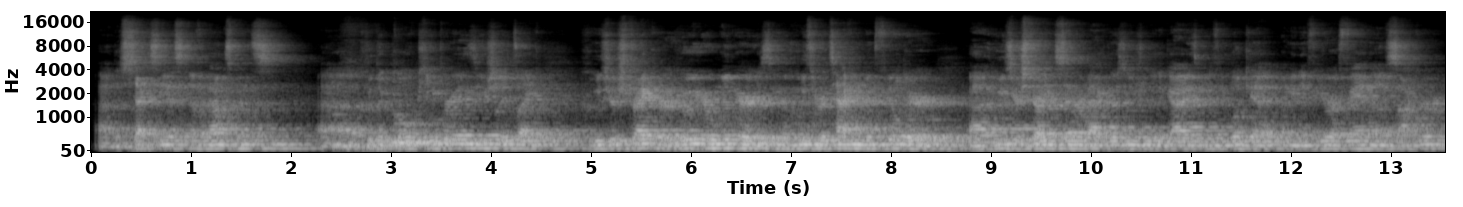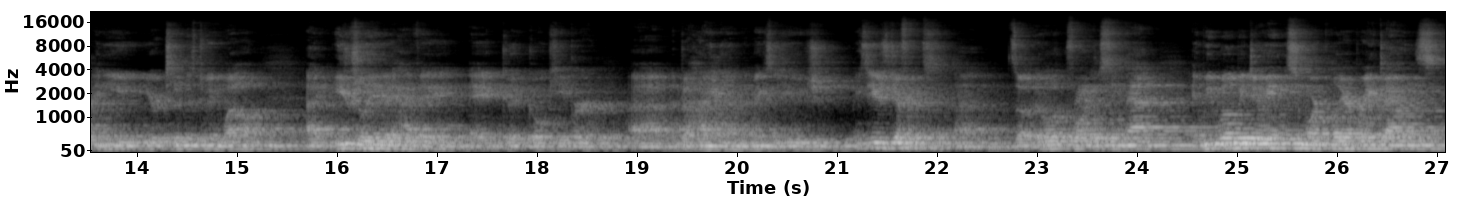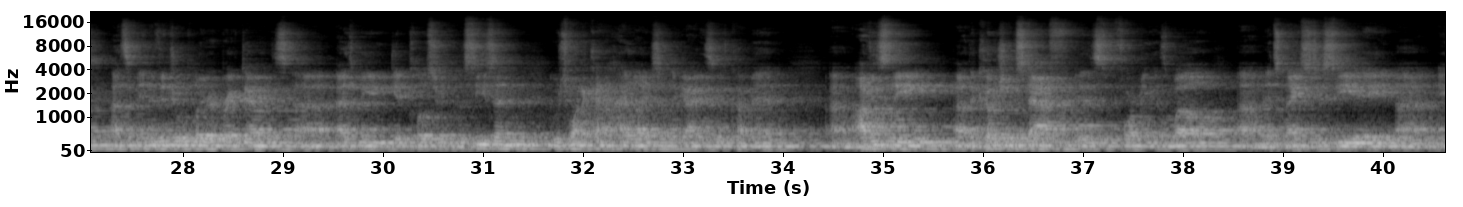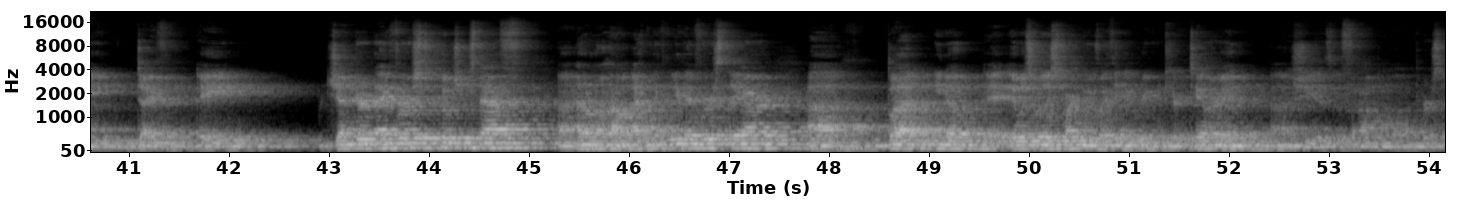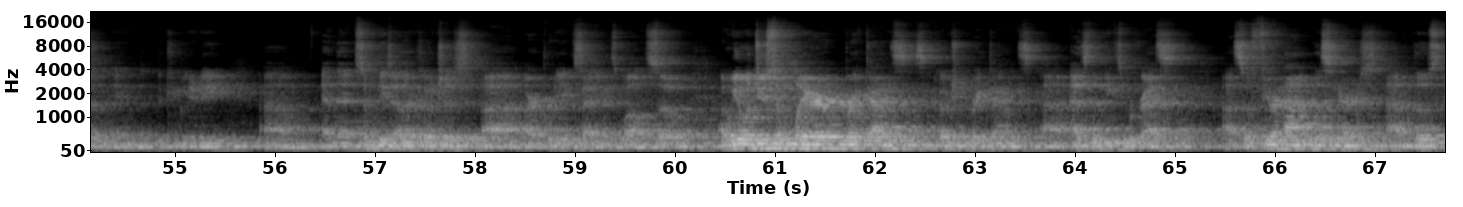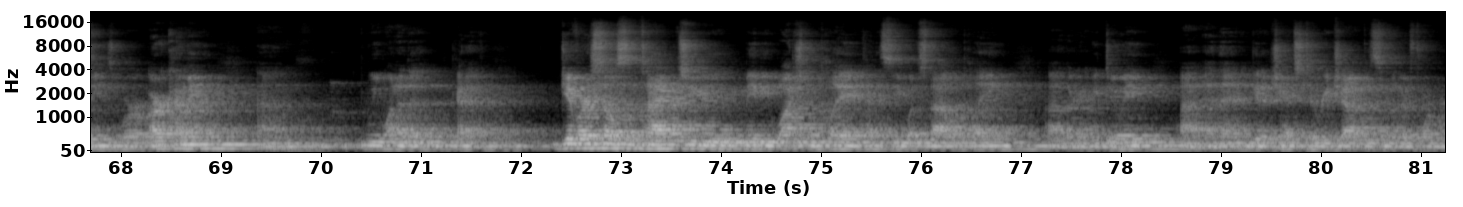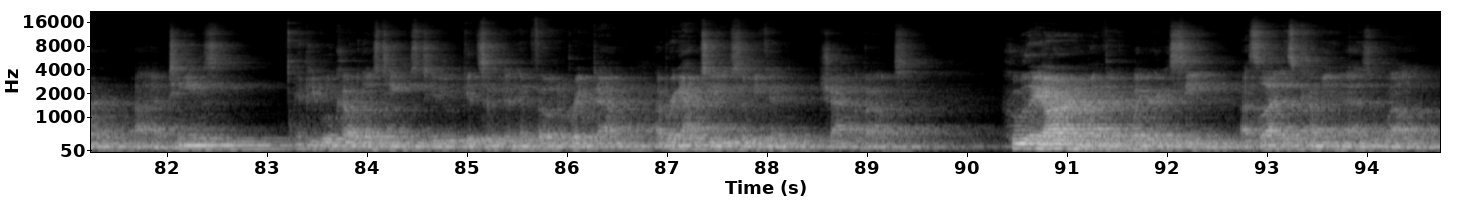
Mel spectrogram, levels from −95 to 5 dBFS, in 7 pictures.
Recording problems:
off-mic speech; far
room echo; noticeable; dies away in 2.1 s

